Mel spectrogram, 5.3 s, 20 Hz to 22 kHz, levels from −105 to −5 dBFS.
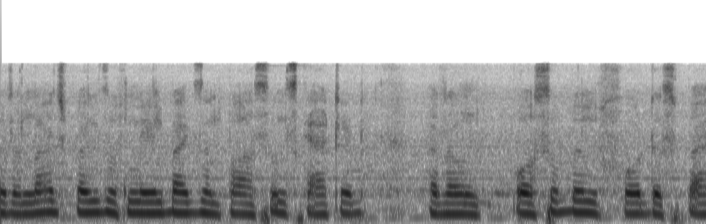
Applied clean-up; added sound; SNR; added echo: none; none; none; none.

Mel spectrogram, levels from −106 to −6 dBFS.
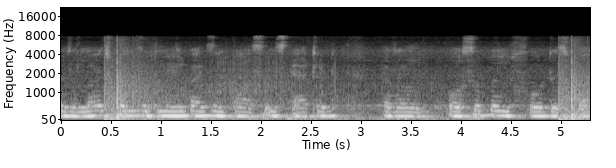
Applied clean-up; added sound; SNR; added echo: none; Fireworks; 11 dB; reverberation time 0.4 s.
